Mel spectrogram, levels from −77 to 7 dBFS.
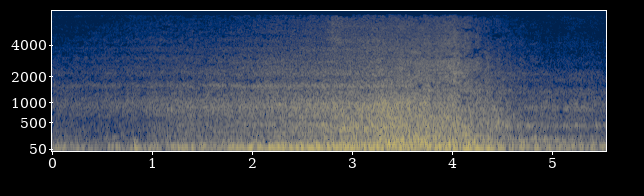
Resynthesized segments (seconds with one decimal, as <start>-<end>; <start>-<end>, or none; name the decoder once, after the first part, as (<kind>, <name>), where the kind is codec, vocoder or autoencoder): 0.0-1.5 (vocoder, Vocos); 3.4-4.8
